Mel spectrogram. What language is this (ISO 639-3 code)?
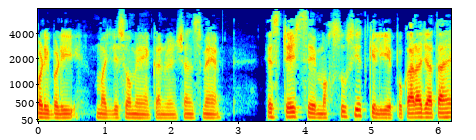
urd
